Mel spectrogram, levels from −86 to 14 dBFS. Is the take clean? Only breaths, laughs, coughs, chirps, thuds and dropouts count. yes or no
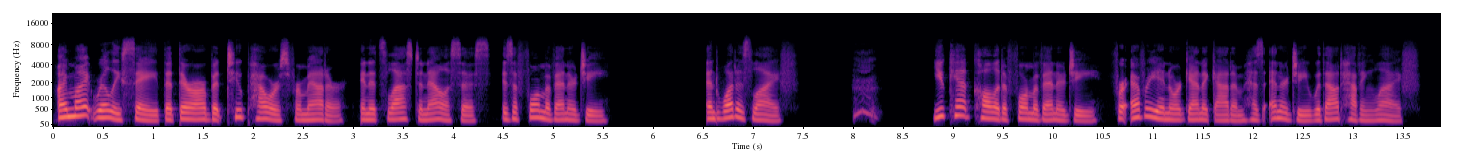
no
